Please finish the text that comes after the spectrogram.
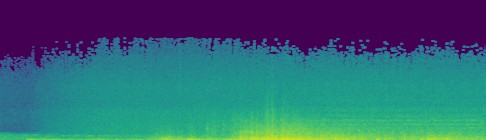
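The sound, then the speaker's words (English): A thunderstorm with steady rain hissing throughout, as a deep roll of thunder builds and swells loudly midway before easing back into the downpour; no voices. “Oh man, the rain's coming now.”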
